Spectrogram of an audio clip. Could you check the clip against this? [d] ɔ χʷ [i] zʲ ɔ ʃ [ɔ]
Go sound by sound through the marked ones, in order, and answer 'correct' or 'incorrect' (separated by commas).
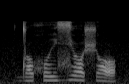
correct, correct, correct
